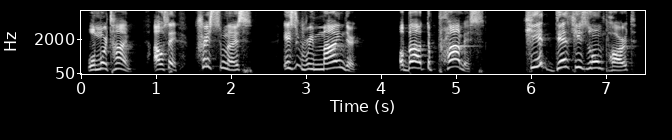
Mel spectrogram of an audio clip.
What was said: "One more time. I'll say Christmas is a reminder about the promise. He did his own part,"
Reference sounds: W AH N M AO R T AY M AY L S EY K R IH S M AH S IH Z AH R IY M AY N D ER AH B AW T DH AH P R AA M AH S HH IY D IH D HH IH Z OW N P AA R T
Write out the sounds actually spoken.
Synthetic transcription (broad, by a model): W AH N M AO R T AY M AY W S EY K R IH S M AH S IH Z R IY M AY N D ER AH B AW T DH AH P R AA M AH S HH IY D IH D HH IH Z OW N P AA R T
